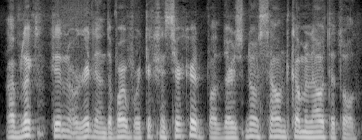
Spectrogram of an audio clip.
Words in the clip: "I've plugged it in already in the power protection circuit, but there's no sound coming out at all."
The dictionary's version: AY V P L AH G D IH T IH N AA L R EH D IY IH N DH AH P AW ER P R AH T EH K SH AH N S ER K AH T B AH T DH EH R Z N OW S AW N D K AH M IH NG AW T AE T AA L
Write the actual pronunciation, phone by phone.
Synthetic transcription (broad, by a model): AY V L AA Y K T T IH N AA L R EH D IY IH N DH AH B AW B P R AH T EH K SH AH N S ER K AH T B AH T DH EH R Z N OW S AW N D K AH M IH NG AW T AE T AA L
